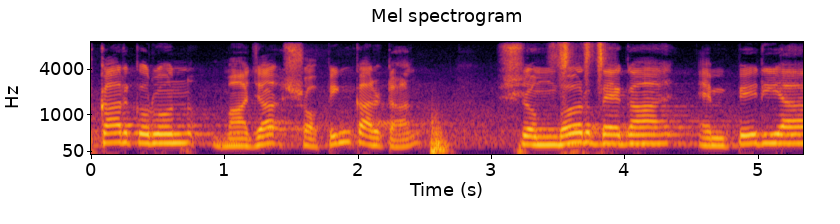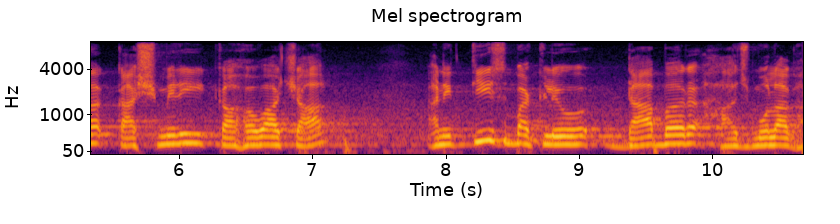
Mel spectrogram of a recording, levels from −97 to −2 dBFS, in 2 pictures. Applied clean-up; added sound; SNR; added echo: none; Rattle (instrument); 8 dB; none.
